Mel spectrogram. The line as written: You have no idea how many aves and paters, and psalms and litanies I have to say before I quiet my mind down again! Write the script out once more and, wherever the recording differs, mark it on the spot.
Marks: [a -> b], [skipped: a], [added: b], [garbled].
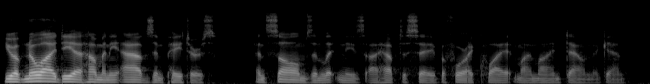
You have no idea how many aves and paters, and psalms and litanies I have to say before I quiet my mind down again!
